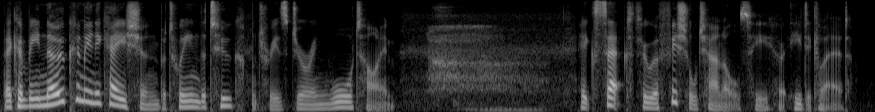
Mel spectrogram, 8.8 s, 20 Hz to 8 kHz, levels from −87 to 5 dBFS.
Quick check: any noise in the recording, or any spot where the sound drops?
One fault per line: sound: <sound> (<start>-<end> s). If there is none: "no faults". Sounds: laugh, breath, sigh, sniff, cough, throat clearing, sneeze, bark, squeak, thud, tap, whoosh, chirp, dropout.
sound: dropout (2.4-2.5 s)
sound: sniff (4.2-5.5 s)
